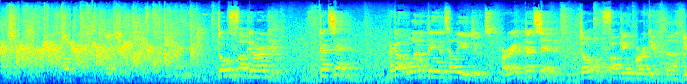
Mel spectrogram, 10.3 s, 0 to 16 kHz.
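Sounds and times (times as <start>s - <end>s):
audience at a comedy show clapping: 0.0s - 3.2s
speech: 3.3s - 10.3s.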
